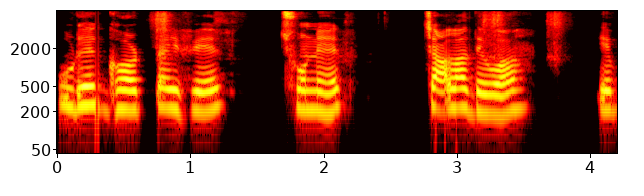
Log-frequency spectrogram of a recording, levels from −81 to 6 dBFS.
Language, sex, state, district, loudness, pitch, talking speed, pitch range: Bengali, female, West Bengal, Jhargram, -17 LUFS, 215 Hz, 130 wpm, 205-230 Hz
